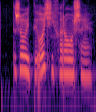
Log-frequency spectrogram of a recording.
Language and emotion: Russian, positive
